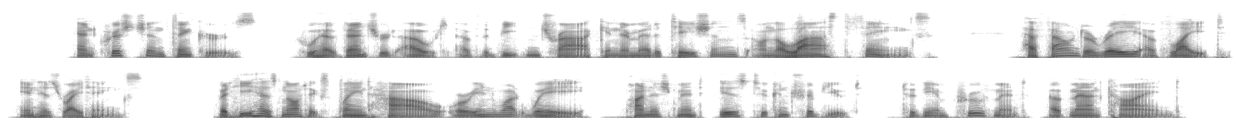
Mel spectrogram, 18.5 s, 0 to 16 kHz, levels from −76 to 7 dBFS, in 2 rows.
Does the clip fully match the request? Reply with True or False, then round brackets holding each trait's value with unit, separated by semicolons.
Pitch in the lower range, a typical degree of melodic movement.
False (95 Hz; 6.1 semitones)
